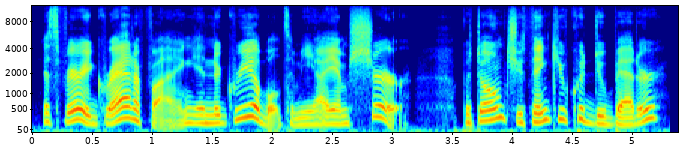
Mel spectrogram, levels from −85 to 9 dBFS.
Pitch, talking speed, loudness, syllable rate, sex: 200 Hz, 200 wpm, -18 LUFS, 5.1 syllables/s, female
